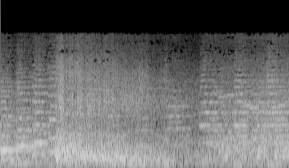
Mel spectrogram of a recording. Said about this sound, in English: Shot out of a cannon. Daffy was? Yes. By another Nazi.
